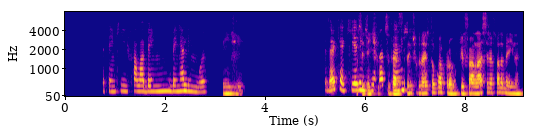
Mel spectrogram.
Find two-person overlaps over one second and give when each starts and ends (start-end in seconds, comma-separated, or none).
5.8-7.0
